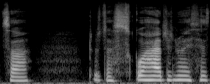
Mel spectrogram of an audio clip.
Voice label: "sgwaar", Welsh

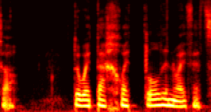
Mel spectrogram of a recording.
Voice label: "chwedl", Welsh

